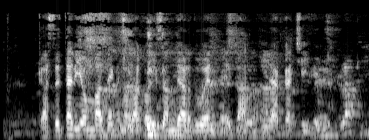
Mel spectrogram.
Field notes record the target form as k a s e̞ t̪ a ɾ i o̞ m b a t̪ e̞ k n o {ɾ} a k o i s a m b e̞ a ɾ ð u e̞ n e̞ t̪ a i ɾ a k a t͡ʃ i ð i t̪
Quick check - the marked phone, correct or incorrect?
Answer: incorrect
